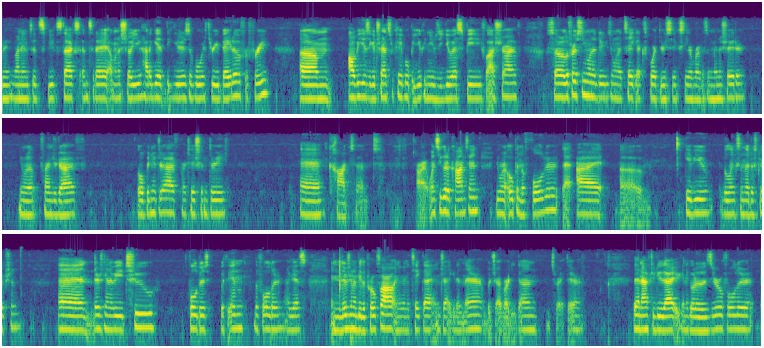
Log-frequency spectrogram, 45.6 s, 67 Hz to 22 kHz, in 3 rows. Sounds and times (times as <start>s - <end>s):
Speech: 0.0s - 14.9s, 15.5s - 16.9s, 17.9s - 19.8s, 21.2s - 30.9s, 31.5s - 33.5s, 34.1s - 45.5s.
